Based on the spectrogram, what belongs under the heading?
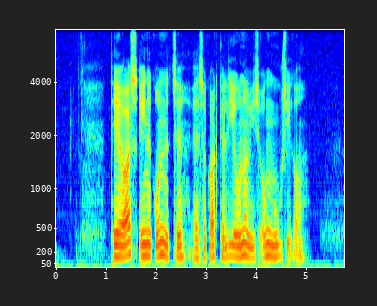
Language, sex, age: Danish, male, 36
